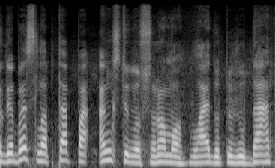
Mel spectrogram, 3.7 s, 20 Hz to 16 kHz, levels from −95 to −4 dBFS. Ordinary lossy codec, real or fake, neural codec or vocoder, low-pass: AAC, 64 kbps; fake; autoencoder, 48 kHz, 32 numbers a frame, DAC-VAE, trained on Japanese speech; 14.4 kHz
